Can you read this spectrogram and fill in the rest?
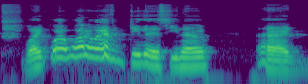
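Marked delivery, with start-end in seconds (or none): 0.0-1.7 very high, put-upon, scoffing grumble. Retelling how the innkeeper reacts to being left a task: imitating a scoff. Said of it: "the innkeeper kinda scoffs at them".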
